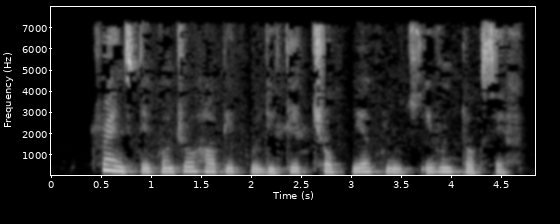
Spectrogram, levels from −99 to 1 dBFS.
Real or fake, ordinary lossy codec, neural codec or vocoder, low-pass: fake; MP3, 32 kbps; vocoder, 44.1 kHz, 128 mel bands every 512 samples, BigVGAN v2; 7.2 kHz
